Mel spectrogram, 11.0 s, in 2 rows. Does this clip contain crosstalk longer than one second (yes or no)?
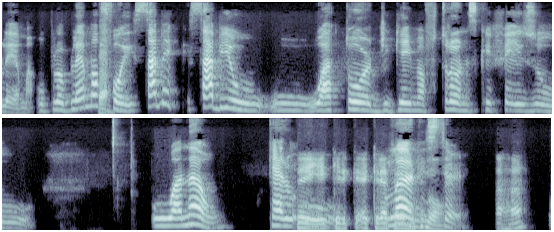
yes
